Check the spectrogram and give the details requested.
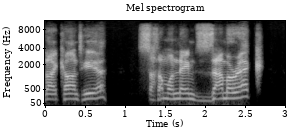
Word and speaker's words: Zamorak: Someone named Zamorak? Not what I'm saying at all. My name is Zamorak, not Zamorak.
